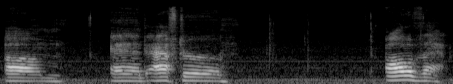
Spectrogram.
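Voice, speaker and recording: A man hosting a casual podcast chat, talking low and very close to the microphone. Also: steady tone, very slow, a little mellow. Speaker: podcast host. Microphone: close to the mic.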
